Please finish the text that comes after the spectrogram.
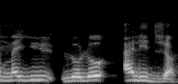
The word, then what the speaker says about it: Mawulolo Ahlijah: Mayu Lolo Alidja, je l'ai bien prononcé.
